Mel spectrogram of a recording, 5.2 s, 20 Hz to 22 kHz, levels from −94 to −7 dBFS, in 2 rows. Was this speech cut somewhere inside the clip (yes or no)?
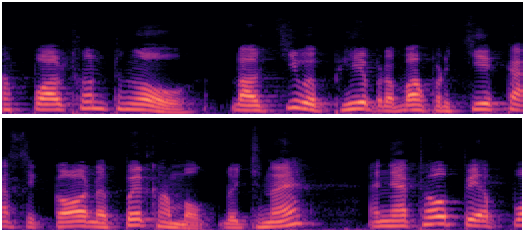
yes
